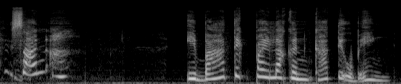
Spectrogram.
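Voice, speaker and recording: A woman's voice: high voice, wildly swooping pitch, slow, no echo, exaggerated voice. A woman playing an irresponsible, stubborn young wife in an Ilocano radio drama, whiny and sulky as she justifies herself. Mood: stubborn, pleading.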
